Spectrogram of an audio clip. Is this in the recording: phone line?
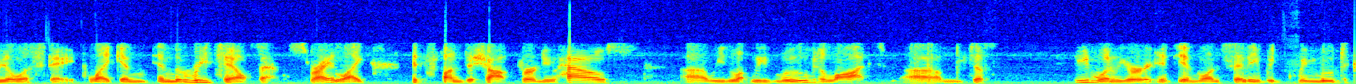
yes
